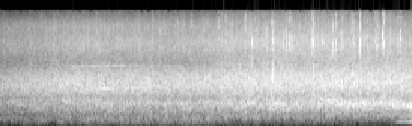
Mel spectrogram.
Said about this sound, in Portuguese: Um ato de eh, contrição de Luís Montenegro, um, eh, a merecer aqui aplausos eh, por parte do Congresso.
